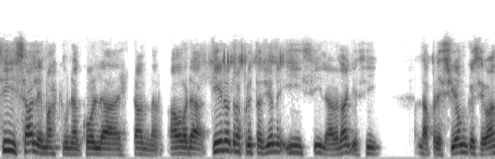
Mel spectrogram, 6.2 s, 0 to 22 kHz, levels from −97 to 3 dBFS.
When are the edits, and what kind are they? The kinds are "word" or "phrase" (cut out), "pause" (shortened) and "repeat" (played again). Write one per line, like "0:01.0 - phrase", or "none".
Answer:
none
